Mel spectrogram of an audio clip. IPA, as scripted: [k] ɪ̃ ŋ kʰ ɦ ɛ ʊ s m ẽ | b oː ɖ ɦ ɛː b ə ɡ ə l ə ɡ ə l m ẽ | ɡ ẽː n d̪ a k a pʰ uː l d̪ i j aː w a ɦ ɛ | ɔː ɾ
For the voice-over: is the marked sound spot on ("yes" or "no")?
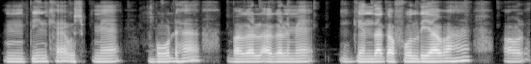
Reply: no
